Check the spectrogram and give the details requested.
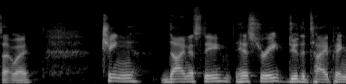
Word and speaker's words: Qing: he said based Shing DynastyQing because Q is pronounced that way.Qing Ching dynasty history do the Taiping rebellion next based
